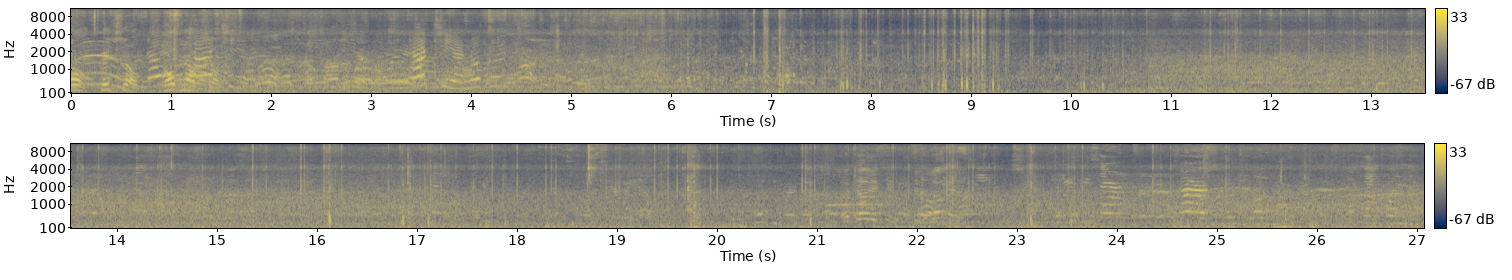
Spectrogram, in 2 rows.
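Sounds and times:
people talking nearby: 0:00.0 - 0:27.0
traffic rumble: 0:00.0 - 0:27.0.

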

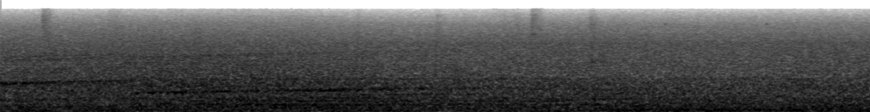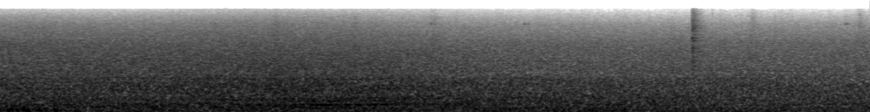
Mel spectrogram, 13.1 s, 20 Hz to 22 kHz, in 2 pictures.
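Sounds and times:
metro carriage rumble and hiss: 0:00.0 - 0:13.0.

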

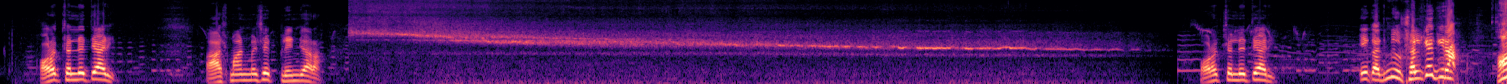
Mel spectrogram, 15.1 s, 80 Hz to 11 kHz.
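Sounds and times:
jet airplane passing overhead: 0:03.5 - 0:11.4.

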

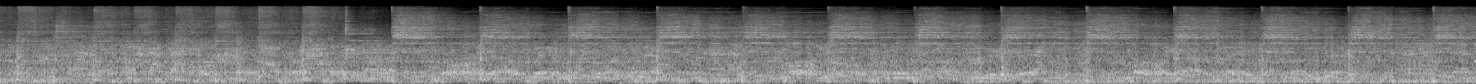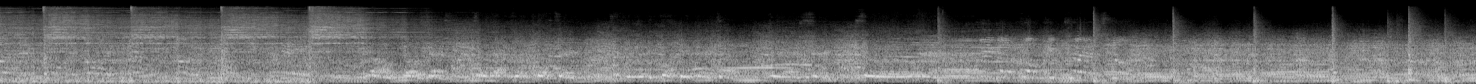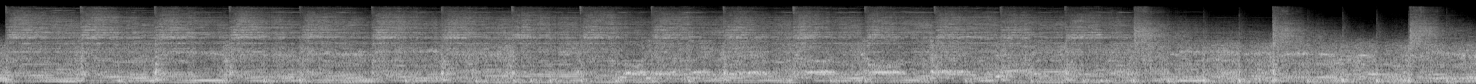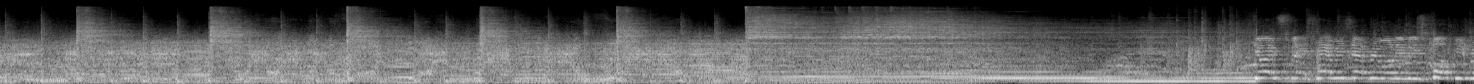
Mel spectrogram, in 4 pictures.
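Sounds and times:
bass: 0:00.0 - 0:59.0
distorted guitars: 0:00.0 - 0:59.0
drums: 0:00.0 - 0:59.0.

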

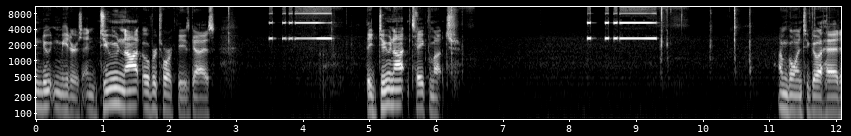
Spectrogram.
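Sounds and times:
torque wrench beeping: 0:03.5 - 0:04.5, 0:08.2 - 0:09.4.

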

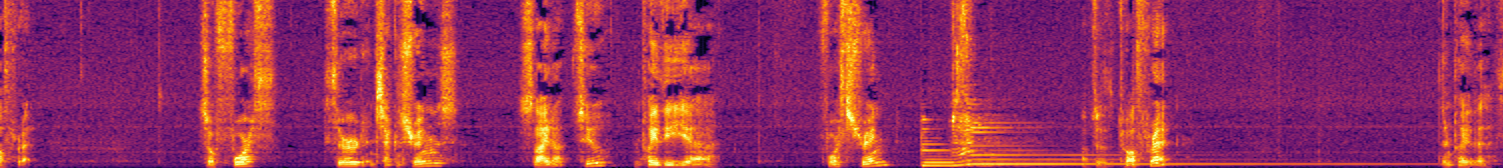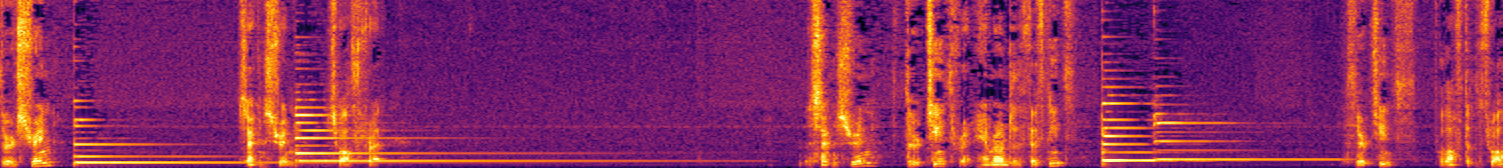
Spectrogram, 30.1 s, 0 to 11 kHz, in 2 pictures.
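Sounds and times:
electric guitar note ringing: 0:09.2 - 0:22.7, 0:26.0 - 0:28.7.

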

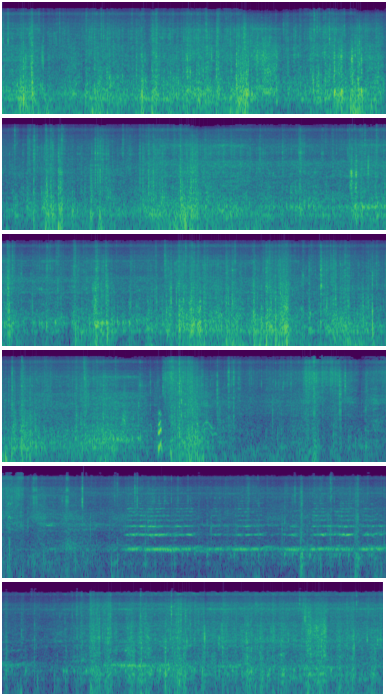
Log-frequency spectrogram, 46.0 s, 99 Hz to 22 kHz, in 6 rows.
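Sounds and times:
bike clicking and rattling: 0:00.0 - 0:46.0
bike tyres rolling over dirt: 0:00.0 - 0:46.0.

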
